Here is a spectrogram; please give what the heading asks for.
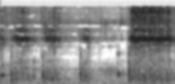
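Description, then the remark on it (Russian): A recording of asthmatic wheezing: raspy, whistling dry wheezes repeat in short, uneven bursts with a thin high-pitched squeal running through each breath, fairly loud, with no talking. “Когда вот через треск послушаешь первый раз вот эту запись, эти хрипы, знаете, такие астматические, противные, может просто стошнить.”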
